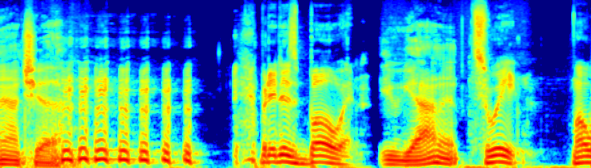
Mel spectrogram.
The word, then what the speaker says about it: Bowen: But it is Bowen.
